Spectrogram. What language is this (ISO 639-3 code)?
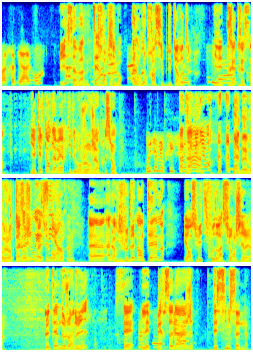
fra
